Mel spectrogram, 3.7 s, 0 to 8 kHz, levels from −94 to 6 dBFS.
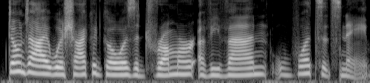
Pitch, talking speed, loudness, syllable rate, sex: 205 Hz, 210 wpm, -19 LUFS, 4.6 syllables/s, female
